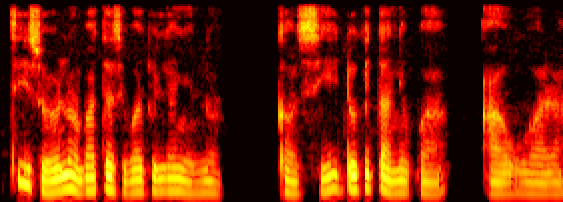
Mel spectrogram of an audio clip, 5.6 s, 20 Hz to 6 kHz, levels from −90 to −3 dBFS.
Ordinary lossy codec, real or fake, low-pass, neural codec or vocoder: none; real; 5.4 kHz; none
